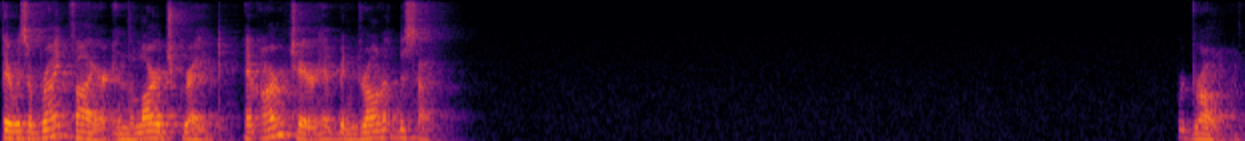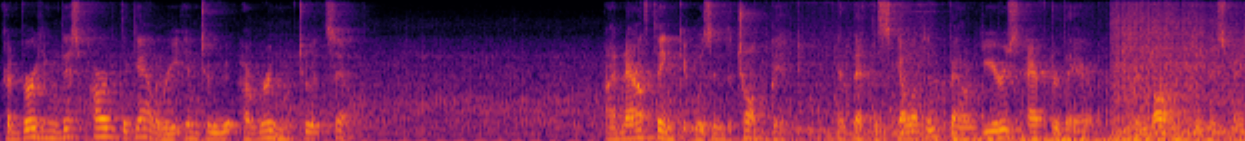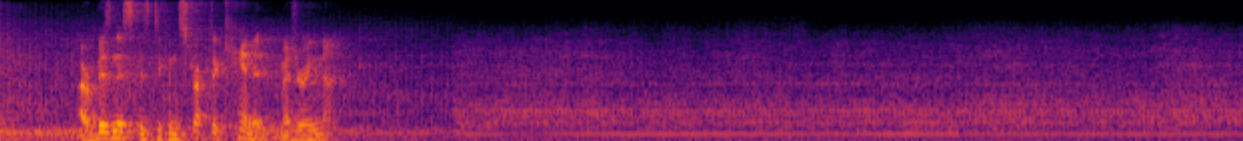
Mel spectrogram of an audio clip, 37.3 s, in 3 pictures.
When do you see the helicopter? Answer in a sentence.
The helicopter can be heard from 12.9 to 37.2 s.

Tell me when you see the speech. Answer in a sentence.
The speech can be heard from 0.0 to 4.3 s, from 11.8 to 16.0 s, from 18.4 to 25.1 s and from 25.6 to 28.2 s.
